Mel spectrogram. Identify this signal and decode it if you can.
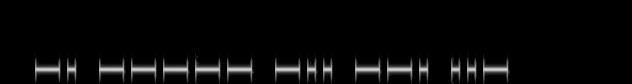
Morse code, heard as a keyed tone, about 15 wpm, 700 Hz. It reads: N0DGU
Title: USA Call Signs - 5 Characters - Repeated 3x - 15wpm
